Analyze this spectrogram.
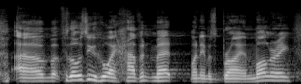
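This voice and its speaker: An animated man with a strong Irish accent. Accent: thick Irish. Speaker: sales account manager. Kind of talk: conference talk. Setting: stage with audience. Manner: fast.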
